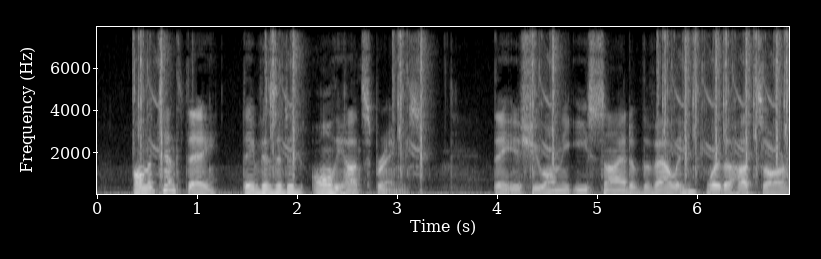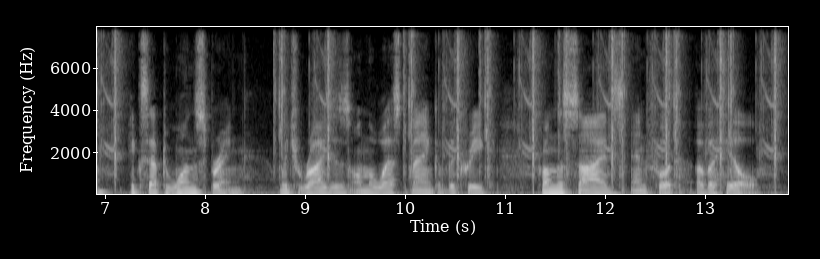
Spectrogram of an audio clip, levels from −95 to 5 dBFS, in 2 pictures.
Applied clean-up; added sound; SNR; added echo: none; Camera; 14 dB; none.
